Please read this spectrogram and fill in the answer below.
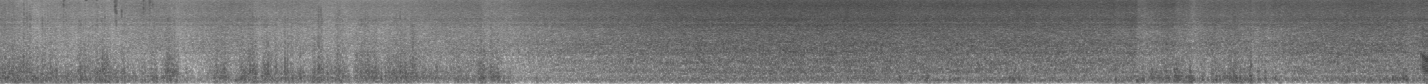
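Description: Rough sea: heavy surf breaking and rushing against rocks, a continuous noisy roar. Wind buffets the microphone unevenly for the first five seconds or so, after which the surf settles into a steadier rush.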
